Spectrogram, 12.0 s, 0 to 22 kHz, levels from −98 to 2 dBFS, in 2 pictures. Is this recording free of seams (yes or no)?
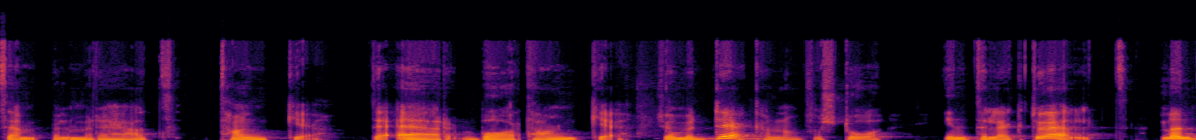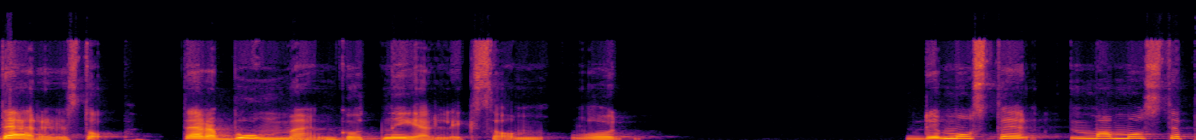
no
